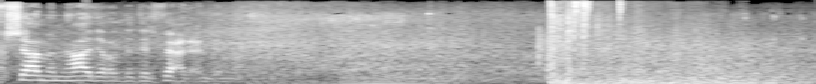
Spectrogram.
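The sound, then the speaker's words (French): A car bomb explodes in a Shiite neighbourhood of Baghdad on a day of a Shiite pilgrimage there, with a sudden, loud blast that becomes a sustained roaring rumble. Brief voices and a low drone come before it. “Voilà, c'est celui d'une voiture piégée qui explose dans un quartier de Bagdad.”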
